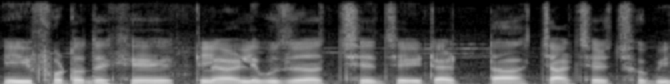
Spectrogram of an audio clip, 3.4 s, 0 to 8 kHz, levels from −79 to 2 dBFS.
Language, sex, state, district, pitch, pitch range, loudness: Bengali, male, Tripura, Unakoti, 105 Hz, 100-110 Hz, -17 LUFS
